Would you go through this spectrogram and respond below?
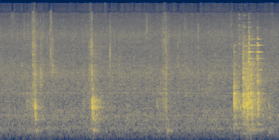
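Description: Knobs of butter sizzle softly in a frying pan with chicken, punctuated by several sharp clinks and scrapes of a utensil against the pan, the loudest clatter near the end.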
